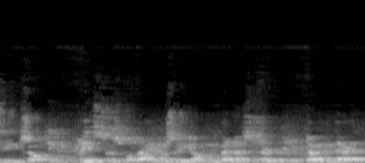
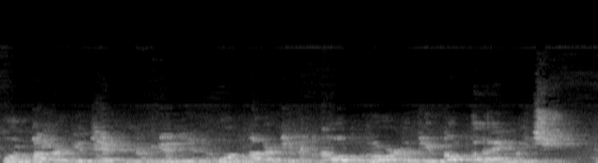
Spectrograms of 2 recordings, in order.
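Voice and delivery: usual speaking voice

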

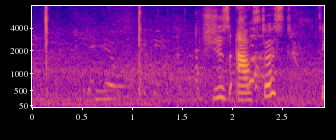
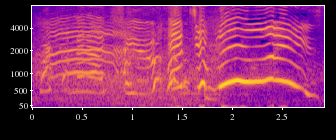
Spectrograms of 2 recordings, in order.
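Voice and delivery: excited; 11 semitones higher, 7 dB louder, slower than usual. Real, not acted. Vlog intro greeting to viewers.

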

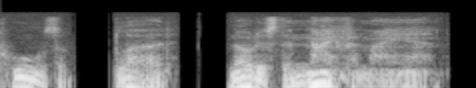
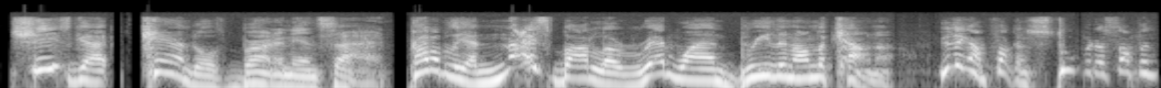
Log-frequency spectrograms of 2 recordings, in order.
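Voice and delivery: jealous rage; 13 semitones higher than usual. Acted. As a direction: spit out the jealous accusation. Jealous rant at visitor.

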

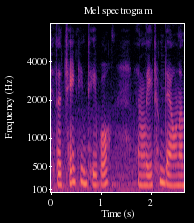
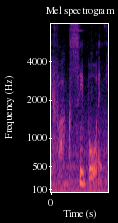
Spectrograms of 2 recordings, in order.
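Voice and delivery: whispered giggle; 5 dB quieter, slower than usual. Acted. Mother giggling at baby.

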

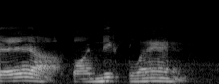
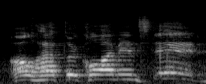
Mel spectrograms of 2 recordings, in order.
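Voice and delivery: higher, louder call; yelled; 7 semitones higher, 7 dB louder than usual. Acted. Bear shouting up to Elephant in the treetop. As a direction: shout it up the tree. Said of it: "yelled Bear".

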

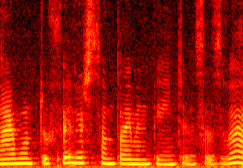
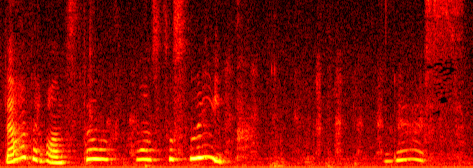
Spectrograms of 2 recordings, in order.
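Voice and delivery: much higher gentle don't bark; high pet-talk scold; 11 semitones higher than usual. Real, not acted. Owner gently telling a puppy not to bark, high pet talk.

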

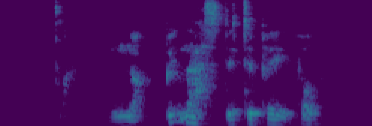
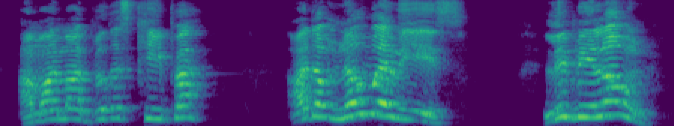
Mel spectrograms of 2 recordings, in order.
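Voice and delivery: much higher, much louder angry yelling; furious shout; 13 semitones higher, 23 dB louder than usual. Acted. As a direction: bellow it back in defiance. Cain defies God angrily.

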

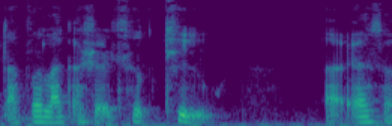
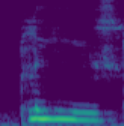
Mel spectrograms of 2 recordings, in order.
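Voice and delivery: strained outro; 6 semitones higher, 6 dB louder than usual. Real, not acted. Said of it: "my mouth hurts so bad I can't even say my outro".

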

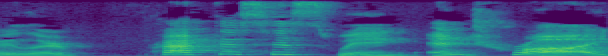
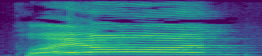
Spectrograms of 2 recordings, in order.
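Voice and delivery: high, full-volume field call; umpire's yell; 10 semitones higher, 12 dB louder than usual. A narrator's reading. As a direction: bellow the restart like an umpire. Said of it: "the umpire finally yelled".

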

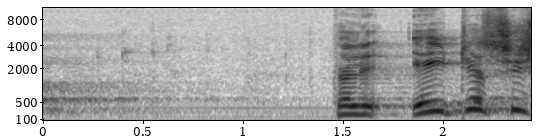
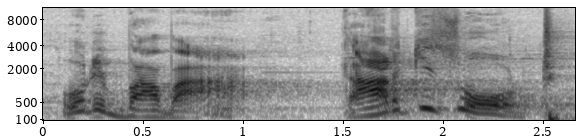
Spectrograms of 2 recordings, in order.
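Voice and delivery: mock awe; 3 semitones lower, slower than usual.

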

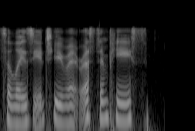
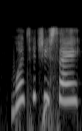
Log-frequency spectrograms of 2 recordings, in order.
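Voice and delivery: high indignant squeak; offended shock; 13 semitones higher than usual. Acted. Developer hears himself insulted, indignant squeak. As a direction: shriek the question in outrage.

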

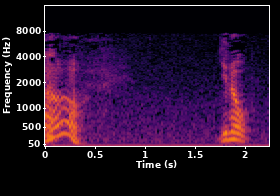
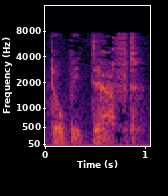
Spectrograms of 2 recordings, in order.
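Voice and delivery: soft whisper; 12 dB quieter than usual. Real, not acted. Grieving widower reassuring friend.

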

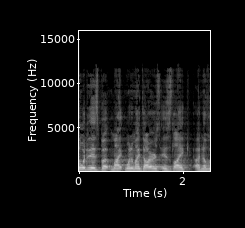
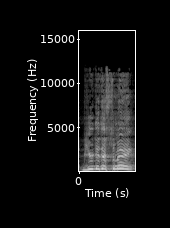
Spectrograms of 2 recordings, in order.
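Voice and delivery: mocking blame; 8 semitones higher, 5 dB louder than usual. Mocking a blaming parent.

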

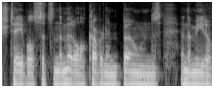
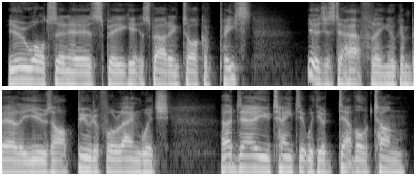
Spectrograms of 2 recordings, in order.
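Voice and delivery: scornful orc war chief. Acted. War chief scolding a halfling for speaking their language, scornful. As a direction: sneer it as a contemptuous orc.

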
